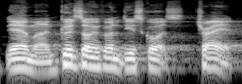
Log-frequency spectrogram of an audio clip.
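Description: A man's voice: mid-range voice, animated, a little fast, long reverb tail. A man co-hosting a casual album review chat, laid-back, humming and singing bits of songs. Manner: laid-back, hums and sings song lines. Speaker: podcast co-host.

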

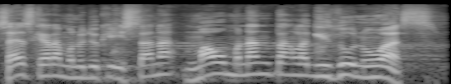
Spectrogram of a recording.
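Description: A man's voice: sits high, steady tone, brisk, a bit bright, long reverb tail, pitched above the performer's own voice. A man voicing firm young believer.

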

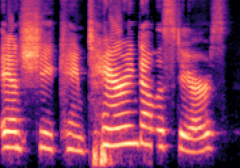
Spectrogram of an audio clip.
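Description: A woman co-hosting a casual book chat, telling stories in an animated way and laughing often. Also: high voice, unhurried, dry recording. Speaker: co-host of a book discussion.

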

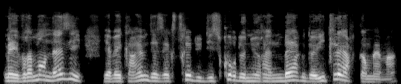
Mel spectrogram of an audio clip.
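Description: Lively woman telling stories, dry sound. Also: deep voice, fast, no echo. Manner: lively anecdotal storyteller with emphatic repetitions. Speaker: guest, singer and comic performer. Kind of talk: casual interview storytelling.

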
